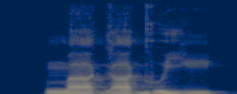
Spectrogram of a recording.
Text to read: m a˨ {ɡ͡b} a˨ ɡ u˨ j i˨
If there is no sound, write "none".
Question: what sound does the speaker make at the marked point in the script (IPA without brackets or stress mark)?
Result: ɡ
